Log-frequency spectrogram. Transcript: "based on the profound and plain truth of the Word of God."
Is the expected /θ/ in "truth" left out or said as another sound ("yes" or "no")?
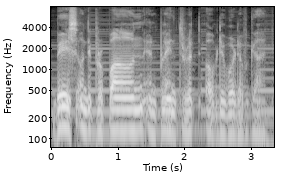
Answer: yes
